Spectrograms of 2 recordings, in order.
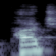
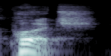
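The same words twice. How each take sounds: First: The vowel sounds like the one in hutch. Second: The vowel sounds like the one in put. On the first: The speaker calls it wrong. "rhymes with Hutch" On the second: The speaker calls it right. "like put your money where your mouth"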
